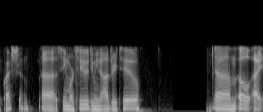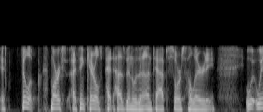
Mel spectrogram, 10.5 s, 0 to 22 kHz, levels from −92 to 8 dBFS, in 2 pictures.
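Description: Nothing goes wrong anywhere in this speech, which reaches the listener over the call path as ordinary G.711 A-law audio at 64 kbps, with the familiar telephone band that stops at 4 kHz.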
